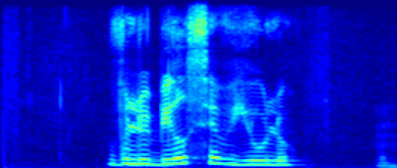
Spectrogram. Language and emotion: Russian, neutral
